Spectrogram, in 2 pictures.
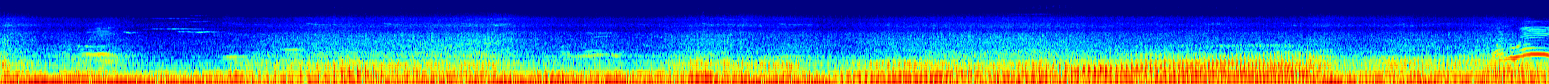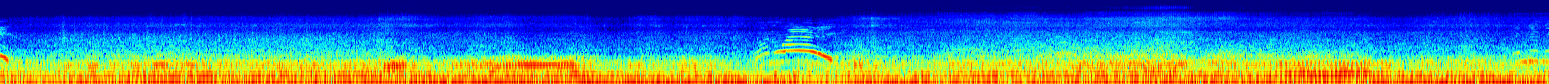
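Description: Motorcycle tricycle running along a street, heard from inside its passenger sidecar: a steady low engine and road rumble. Two short tones rise and fall in pitch, one about halfway through and one about eight seconds later.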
